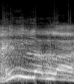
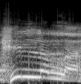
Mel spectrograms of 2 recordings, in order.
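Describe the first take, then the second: The two takes are said the same way.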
